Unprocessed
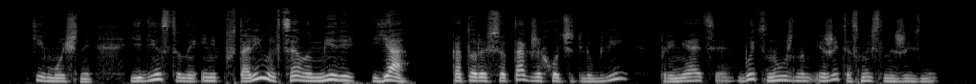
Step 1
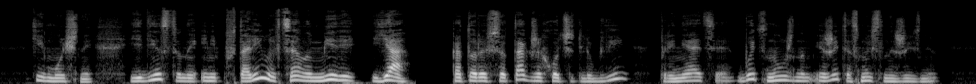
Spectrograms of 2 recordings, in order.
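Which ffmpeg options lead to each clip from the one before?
ffmpeg -i in.wav -af "equalizer=frequency=1100:width=4.5:gain=-6.5,volume=6.5dB" out.wav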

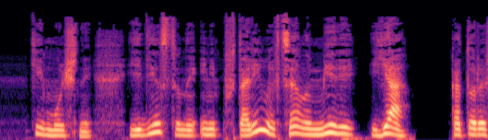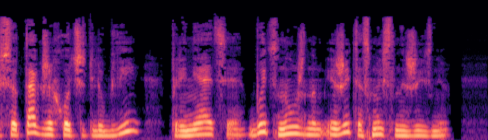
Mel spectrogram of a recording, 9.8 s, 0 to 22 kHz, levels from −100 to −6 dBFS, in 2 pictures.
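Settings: ffmpeg -i in.wav -af anull out.wav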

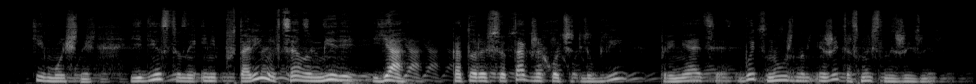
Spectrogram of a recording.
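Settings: ffmpeg -i in.wav -af "aecho=1:1:190|380|570:0.158|0.0523|0.0173,volume=-8dB" out.wav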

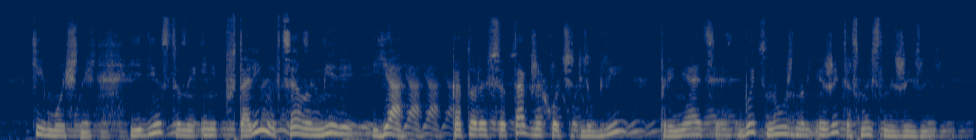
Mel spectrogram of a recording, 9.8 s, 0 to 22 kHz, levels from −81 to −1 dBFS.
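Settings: ffmpeg -i in.wav -af "acompressor=threshold=-38dB:ratio=2.5" out.wav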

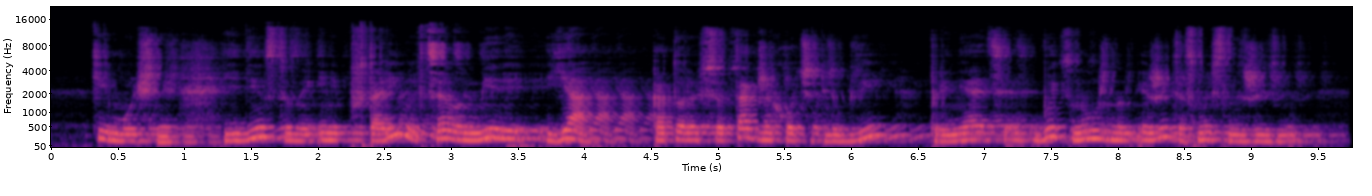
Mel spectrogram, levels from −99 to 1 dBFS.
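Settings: ffmpeg -i in.wav -af "aecho=1:1:25|72:0.473|0.355,volume=-3dB" out.wav

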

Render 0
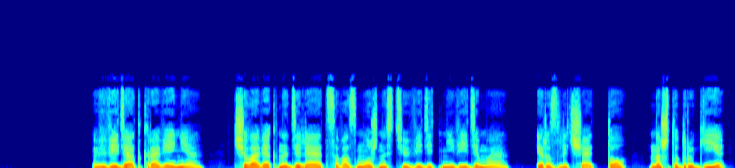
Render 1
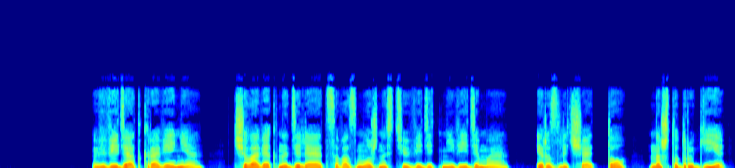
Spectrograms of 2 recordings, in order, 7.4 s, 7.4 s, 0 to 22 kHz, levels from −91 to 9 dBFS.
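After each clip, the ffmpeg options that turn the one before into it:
ffmpeg -i in.wav -af "equalizer=frequency=65:width_type=o:width=0.82:gain=-15" out.wav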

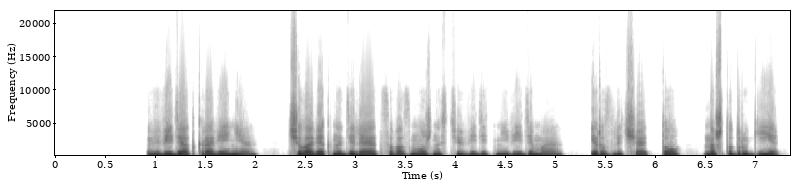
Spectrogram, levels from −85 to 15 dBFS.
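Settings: ffmpeg -i in.wav -af "adynamicsmooth=sensitivity=3.5:basefreq=2300,volume=4.5dB" out.wav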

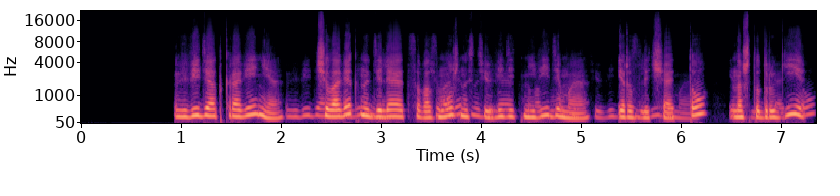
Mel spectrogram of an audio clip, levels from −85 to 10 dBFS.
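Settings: ffmpeg -i in.wav -filter_complex "[0:a]asplit=2[link_01][link_02];[link_02]adelay=1108,volume=-13dB,highshelf=frequency=4000:gain=-24.9[link_03];[link_01][link_03]amix=inputs=2:normalize=0" out.wav

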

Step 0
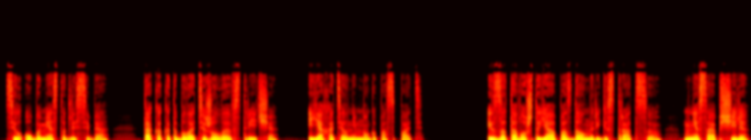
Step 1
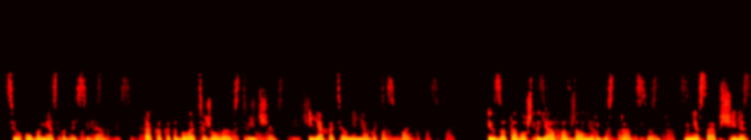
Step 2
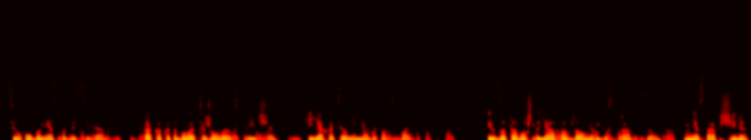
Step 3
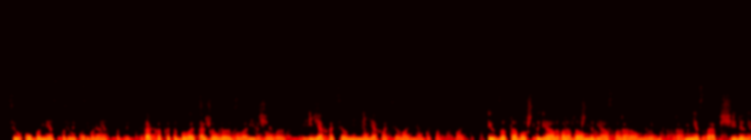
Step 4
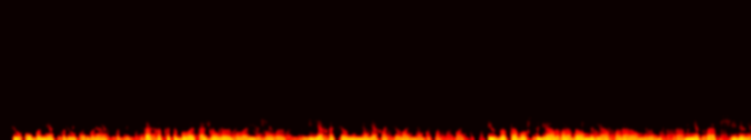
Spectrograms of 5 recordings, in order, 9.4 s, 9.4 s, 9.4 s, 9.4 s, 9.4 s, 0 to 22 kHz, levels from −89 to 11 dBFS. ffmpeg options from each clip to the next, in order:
ffmpeg -i in.wav -af "afftfilt=real='re*gte(hypot(re,im),0.0251)':imag='im*gte(hypot(re,im),0.0251)':win_size=1024:overlap=0.75,aecho=1:1:549:0.1,volume=-9dB" out.wav
ffmpeg -i in.wav -af "lowpass=1700,equalizer=frequency=540:width_type=o:width=0.69:gain=5,bandreject=frequency=1200:width=24,volume=-5dB" out.wav
ffmpeg -i in.wav -af "aecho=1:1:675:0.501,volume=-4.5dB" out.wav
ffmpeg -i in.wav -af "lowpass=frequency=1600:width=0.5412,lowpass=frequency=1600:width=1.3066,lowshelf=frequency=360:gain=8,volume=5.5dB" out.wav

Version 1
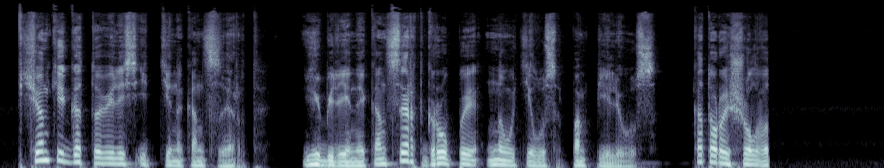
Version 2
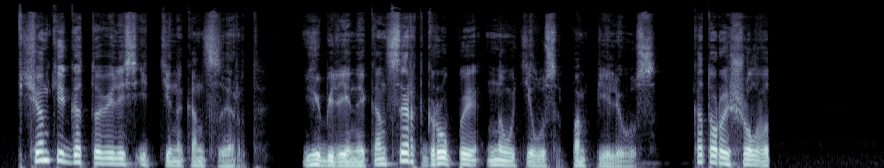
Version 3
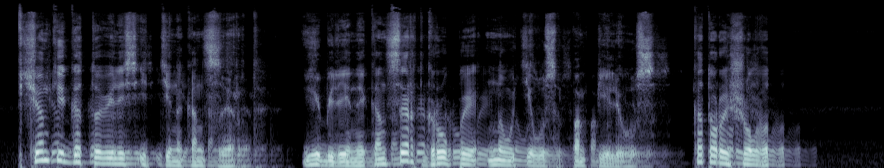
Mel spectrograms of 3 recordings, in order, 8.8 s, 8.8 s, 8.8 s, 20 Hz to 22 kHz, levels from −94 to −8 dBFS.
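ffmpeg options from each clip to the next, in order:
ffmpeg -i in.wav -af "equalizer=frequency=310:width=0.85:gain=11.5,volume=-6dB" out.wav
ffmpeg -i in.wav -filter_complex "[0:a]afftfilt=real='re*pow(10,6/40*sin(2*PI*(1.8*log(max(b,1)*sr/1024/100)/log(2)-(0.33)*(pts-256)/sr)))':imag='im*pow(10,6/40*sin(2*PI*(1.8*log(max(b,1)*sr/1024/100)/log(2)-(0.33)*(pts-256)/sr)))':win_size=1024:overlap=0.75,acompressor=threshold=-34dB:ratio=1.5,asplit=2[link_01][link_02];[link_02]adelay=162,lowpass=frequency=890:poles=1,volume=-13dB,asplit=2[link_03][link_04];[link_04]adelay=162,lowpass=frequency=890:poles=1,volume=0.22,asplit=2[link_05][link_06];[link_06]adelay=162,lowpass=frequency=890:poles=1,volume=0.22[link_07];[link_01][link_03][link_05][link_07]amix=inputs=4:normalize=0,volume=2.5dB" out.wav

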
